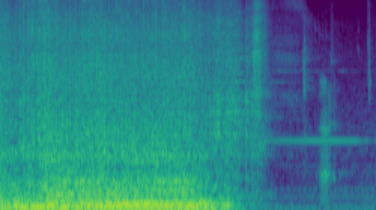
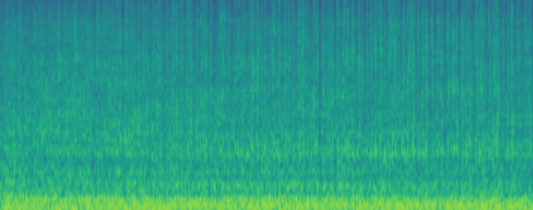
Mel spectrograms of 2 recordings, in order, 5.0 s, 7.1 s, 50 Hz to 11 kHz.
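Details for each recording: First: 427ci Dart LS Next 2 race truck V8 on engine run stand, open headers, first fire-up; heavy lumpy rumble for about three seconds then fades and dies; cause unknown, owner will check data log; oil pressure good; engine stalling. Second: 427ci Dart LS Next 2 race truck V8 on run stand, ls3 heads, solid roller cam, billet crank and rods, twin turbos, methanol, cold first start before dyno. Loud, deep open-header rumble holds steady and even with no knock or miss; healthy fresh engine.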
